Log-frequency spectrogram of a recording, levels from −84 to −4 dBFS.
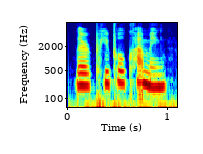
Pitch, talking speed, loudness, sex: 220 Hz, 215 wpm, -16 LUFS, female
